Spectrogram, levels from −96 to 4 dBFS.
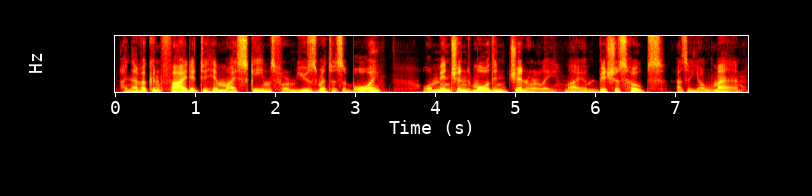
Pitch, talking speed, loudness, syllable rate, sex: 120 Hz, 180 wpm, -21 LUFS, 5.5 syllables/s, male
